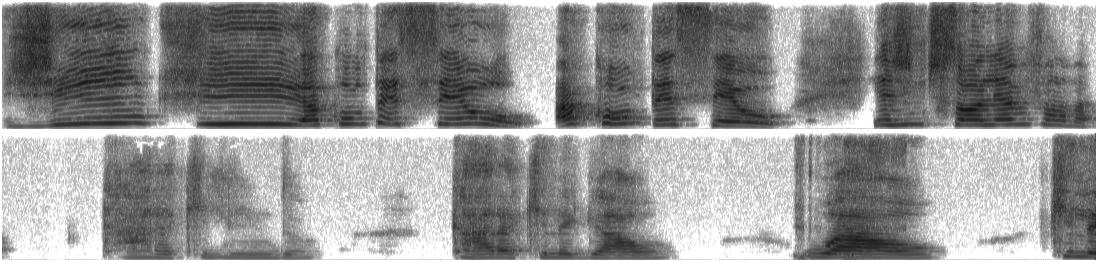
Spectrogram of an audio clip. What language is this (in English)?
Portuguese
